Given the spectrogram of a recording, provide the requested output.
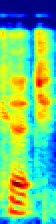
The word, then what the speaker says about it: Koch: I would like to think that I'm really hoping that a German pundit comes out and said no, it's actually properly pronounced Kirch in German, but we'll call him Koch for now, which is so over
